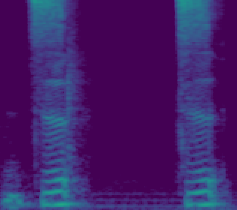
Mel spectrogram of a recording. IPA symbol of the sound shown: z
